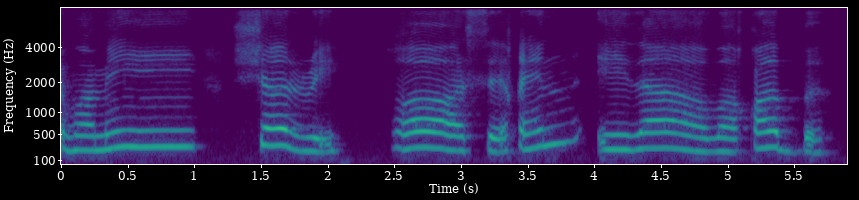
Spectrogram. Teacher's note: با بھی ہمارا حروف قلقلہ کی طرح سے زور دے کے نکلے گا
